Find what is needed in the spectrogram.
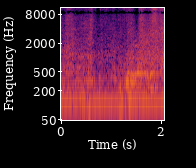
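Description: Cardboard scraping and rubbing as a product box is slid out of a snug corrugated shipping carton, the scraping growing louder in the second half.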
